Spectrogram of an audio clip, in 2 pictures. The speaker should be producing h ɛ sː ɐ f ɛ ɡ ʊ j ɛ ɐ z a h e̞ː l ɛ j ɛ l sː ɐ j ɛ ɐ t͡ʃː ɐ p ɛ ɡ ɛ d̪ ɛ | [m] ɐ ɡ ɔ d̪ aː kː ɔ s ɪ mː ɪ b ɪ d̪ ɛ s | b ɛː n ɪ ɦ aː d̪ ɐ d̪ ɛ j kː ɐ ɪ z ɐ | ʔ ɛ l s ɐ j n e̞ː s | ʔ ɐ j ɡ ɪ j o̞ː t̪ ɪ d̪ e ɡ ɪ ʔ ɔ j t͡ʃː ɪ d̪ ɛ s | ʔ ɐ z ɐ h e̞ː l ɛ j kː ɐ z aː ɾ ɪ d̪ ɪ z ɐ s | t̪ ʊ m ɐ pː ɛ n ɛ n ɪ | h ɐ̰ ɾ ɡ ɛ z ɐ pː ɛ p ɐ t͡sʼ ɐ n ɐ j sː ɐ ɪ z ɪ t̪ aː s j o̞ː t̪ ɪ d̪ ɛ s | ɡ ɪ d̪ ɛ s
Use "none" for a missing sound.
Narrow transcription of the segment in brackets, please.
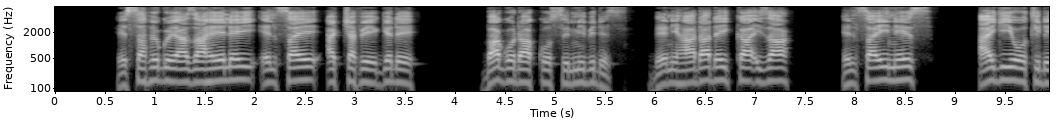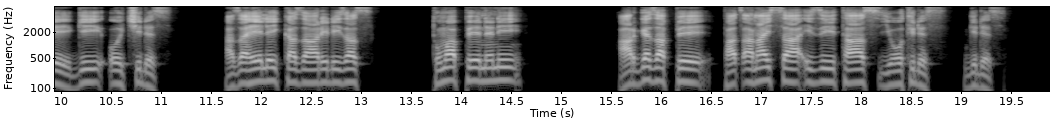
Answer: b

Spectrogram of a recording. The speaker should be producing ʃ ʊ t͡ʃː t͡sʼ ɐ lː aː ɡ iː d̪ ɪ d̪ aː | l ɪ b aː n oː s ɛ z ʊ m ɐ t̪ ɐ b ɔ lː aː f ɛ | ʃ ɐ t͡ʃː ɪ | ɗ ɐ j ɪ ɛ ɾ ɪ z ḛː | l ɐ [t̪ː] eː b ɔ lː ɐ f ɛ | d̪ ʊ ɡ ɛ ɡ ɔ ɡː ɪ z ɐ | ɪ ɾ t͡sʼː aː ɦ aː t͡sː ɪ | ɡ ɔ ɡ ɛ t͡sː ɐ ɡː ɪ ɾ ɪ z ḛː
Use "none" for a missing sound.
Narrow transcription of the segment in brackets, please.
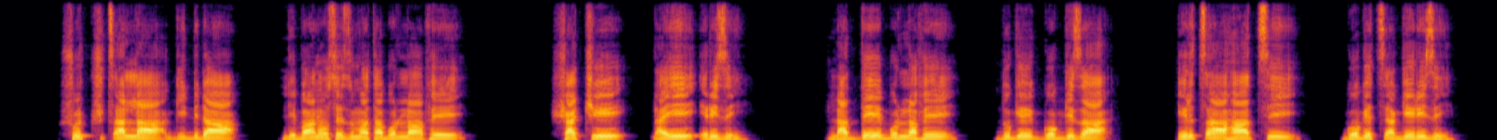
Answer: d̪ː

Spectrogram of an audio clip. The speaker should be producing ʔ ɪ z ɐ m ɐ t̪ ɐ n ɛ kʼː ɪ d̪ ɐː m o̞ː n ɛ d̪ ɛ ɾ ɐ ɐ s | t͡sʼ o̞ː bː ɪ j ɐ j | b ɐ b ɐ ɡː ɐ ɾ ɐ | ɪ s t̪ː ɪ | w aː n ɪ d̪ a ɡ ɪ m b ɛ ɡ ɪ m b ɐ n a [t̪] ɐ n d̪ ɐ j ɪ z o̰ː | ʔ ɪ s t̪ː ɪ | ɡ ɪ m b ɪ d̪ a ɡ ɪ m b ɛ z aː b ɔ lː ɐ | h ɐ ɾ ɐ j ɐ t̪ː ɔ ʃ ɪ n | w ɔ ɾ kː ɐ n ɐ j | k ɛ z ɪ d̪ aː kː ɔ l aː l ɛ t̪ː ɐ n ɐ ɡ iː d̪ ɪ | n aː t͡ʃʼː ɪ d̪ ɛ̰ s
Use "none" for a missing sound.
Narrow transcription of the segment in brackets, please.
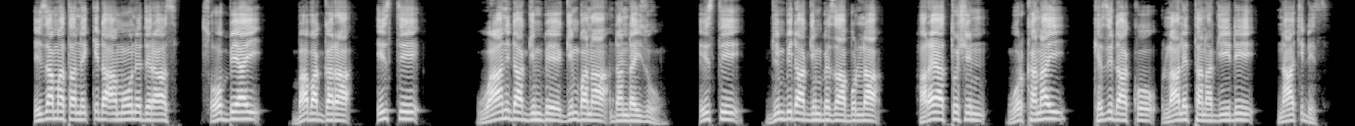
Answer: d̪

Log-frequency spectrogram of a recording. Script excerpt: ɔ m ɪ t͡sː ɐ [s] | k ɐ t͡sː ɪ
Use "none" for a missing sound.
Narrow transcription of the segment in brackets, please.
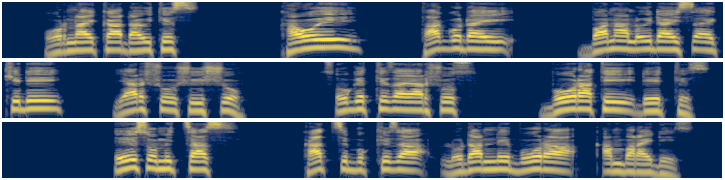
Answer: s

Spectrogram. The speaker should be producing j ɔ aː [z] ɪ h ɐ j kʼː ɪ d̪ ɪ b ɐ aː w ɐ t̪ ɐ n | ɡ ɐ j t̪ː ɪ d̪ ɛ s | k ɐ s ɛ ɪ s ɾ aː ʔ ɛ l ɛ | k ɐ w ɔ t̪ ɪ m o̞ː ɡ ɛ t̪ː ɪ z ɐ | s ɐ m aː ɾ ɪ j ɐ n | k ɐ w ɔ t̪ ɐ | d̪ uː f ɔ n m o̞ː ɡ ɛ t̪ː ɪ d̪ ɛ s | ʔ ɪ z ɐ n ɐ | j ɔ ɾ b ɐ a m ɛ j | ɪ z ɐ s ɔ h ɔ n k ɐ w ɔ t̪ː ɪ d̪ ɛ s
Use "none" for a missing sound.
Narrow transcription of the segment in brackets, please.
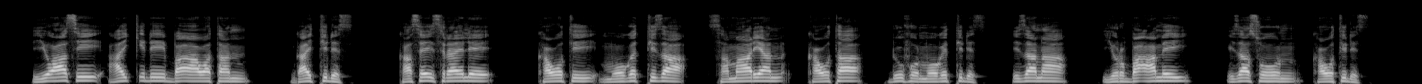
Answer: s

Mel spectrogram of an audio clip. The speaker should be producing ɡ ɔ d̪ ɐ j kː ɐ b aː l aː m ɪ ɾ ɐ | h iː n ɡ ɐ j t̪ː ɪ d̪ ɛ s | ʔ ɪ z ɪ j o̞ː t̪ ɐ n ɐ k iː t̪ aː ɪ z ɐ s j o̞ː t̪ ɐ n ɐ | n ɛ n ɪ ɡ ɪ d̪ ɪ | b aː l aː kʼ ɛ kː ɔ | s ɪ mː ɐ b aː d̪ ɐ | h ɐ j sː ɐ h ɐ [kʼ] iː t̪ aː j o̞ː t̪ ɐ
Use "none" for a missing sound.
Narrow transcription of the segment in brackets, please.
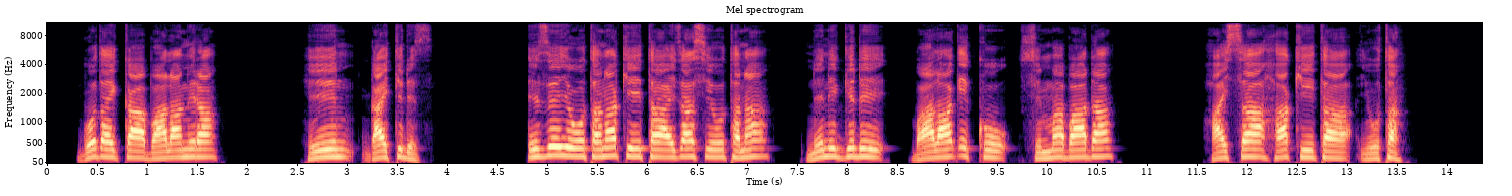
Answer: k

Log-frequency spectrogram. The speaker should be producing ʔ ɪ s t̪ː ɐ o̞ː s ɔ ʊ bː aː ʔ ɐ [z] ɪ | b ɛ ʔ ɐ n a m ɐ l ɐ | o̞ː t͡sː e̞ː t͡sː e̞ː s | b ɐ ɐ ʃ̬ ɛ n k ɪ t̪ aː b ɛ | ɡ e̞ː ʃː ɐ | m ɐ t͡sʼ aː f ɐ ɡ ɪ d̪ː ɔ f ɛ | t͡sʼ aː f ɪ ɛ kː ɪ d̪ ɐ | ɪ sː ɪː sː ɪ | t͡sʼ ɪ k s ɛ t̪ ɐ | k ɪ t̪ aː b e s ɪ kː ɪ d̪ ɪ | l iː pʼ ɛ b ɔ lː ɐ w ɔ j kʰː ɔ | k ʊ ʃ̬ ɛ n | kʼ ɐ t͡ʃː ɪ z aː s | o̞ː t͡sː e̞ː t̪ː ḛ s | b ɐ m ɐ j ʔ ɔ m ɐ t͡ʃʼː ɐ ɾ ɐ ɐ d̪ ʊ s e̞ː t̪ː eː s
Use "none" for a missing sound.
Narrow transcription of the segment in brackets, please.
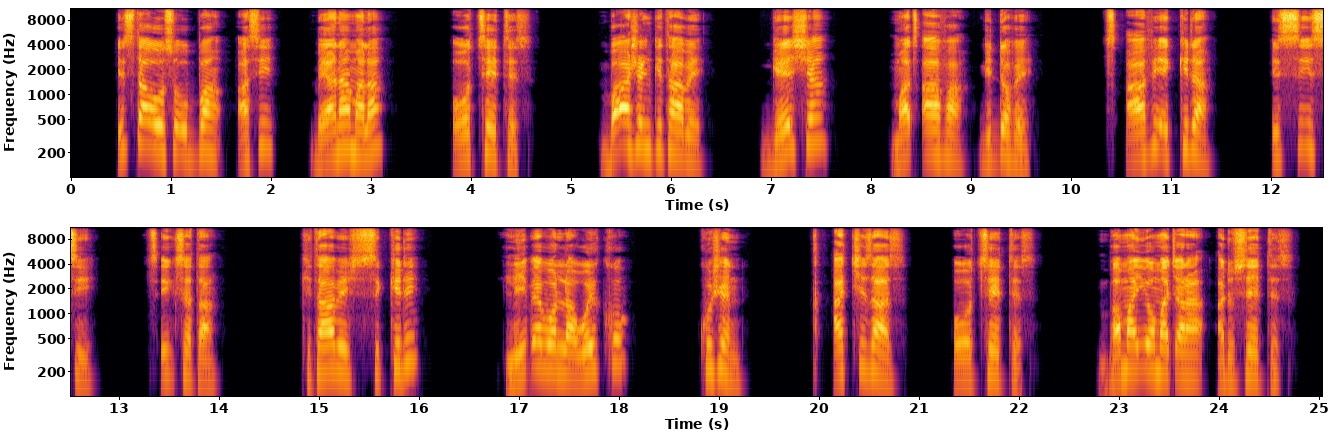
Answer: s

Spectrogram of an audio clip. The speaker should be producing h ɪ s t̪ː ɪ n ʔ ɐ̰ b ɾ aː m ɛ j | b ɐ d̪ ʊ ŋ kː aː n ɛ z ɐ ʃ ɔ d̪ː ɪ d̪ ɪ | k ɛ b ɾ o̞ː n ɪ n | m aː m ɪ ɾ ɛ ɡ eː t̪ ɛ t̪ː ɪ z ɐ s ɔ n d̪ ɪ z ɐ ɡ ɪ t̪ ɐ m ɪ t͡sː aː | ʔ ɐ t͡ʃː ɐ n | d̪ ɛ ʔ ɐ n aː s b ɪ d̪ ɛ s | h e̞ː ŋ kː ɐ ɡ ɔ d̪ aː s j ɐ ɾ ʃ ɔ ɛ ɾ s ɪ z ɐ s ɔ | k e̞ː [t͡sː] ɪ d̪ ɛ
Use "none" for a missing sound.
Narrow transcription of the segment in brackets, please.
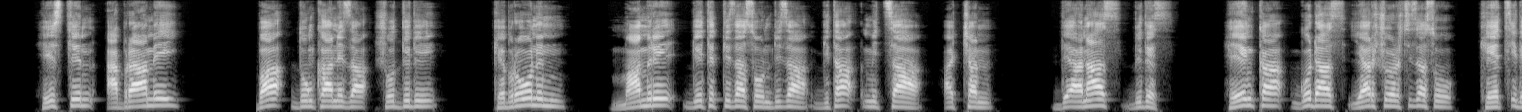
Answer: t͡sʼː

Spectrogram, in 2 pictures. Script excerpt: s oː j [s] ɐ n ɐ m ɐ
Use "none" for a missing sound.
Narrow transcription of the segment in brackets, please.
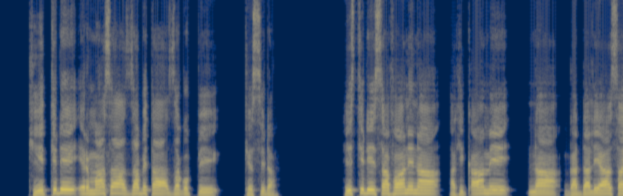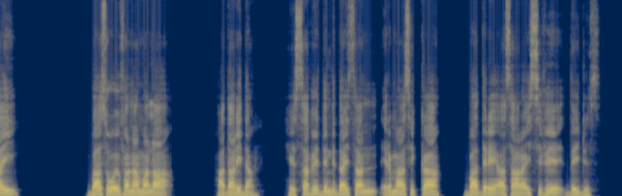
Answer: f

